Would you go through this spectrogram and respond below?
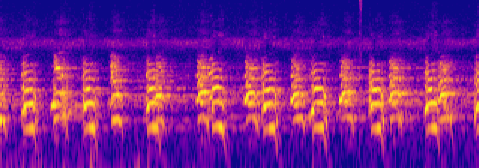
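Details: Coonhounds Boone and Bandit on a raccoon hunt, split treed on separate trees, barking: a steady run of loud, ringing barks, about three every two seconds, each with a short rising-falling bend, in a quiet night setting.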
